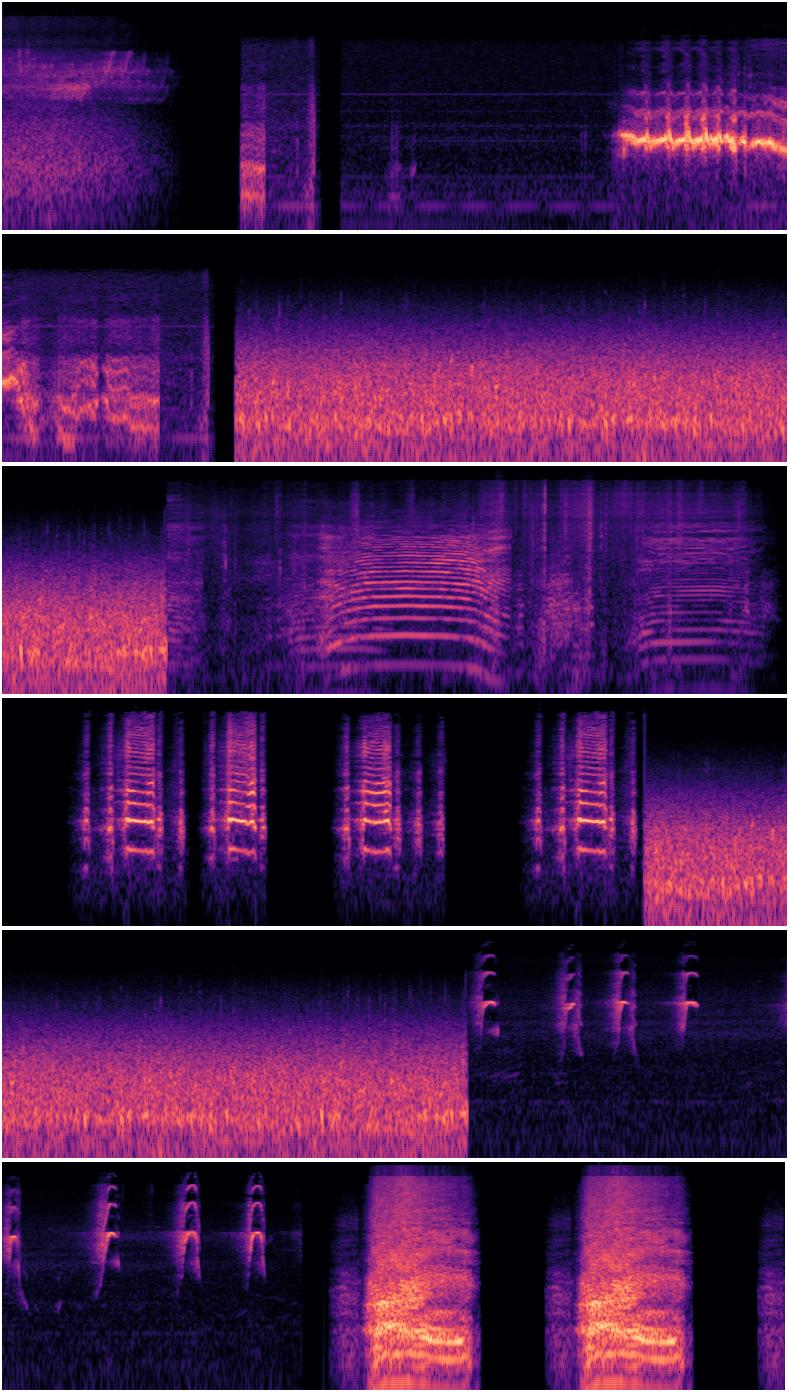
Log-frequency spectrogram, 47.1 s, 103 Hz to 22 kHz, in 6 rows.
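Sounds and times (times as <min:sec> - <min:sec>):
high bird chirps: 0:36.1 - 0:36.4, 0:37.0 - 0:38.4, 0:39.2 - 0:39.5, 0:40.1 - 0:42.0.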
